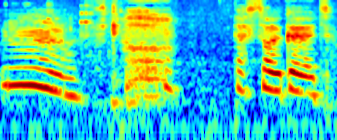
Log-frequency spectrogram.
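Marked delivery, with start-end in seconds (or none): 1.1-1.7 a soft, high gasp; soft gasp of delight. Real, not acted. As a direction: gasp softly at the taste.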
